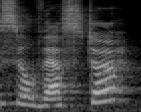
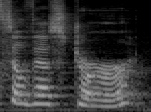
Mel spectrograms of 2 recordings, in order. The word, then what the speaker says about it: Sylvester: side when you sing sylvester it's not sylvester but sylvester so you drop the r and make it a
